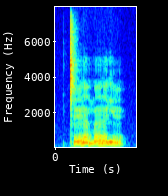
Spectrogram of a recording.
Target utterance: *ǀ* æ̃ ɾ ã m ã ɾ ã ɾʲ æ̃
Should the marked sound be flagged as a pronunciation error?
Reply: no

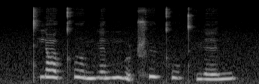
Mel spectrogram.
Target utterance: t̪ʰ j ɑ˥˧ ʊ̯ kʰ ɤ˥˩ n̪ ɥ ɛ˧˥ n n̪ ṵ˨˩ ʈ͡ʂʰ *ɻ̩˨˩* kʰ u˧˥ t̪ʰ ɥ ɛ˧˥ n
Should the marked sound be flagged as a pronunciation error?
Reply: yes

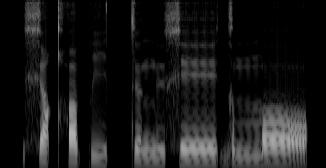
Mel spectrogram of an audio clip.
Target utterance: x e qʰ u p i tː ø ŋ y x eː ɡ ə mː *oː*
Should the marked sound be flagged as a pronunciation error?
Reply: yes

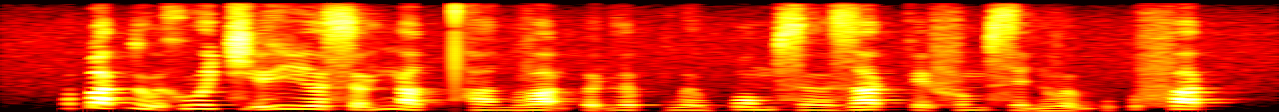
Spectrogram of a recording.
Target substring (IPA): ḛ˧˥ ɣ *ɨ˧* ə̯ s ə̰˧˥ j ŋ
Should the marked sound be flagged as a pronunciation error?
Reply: yes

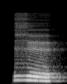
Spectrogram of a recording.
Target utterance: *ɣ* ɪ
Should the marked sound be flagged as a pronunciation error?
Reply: no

